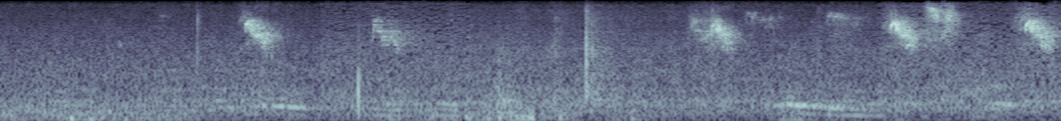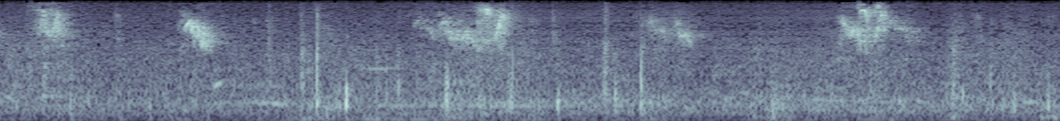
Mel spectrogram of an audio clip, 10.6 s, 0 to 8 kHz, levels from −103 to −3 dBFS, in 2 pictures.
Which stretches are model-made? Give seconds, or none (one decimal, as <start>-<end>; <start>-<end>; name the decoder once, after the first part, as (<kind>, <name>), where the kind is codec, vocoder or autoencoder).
2.4-3.6 (autoencoder, DAC-VAE); 4.2-4.8; 7.6-9.6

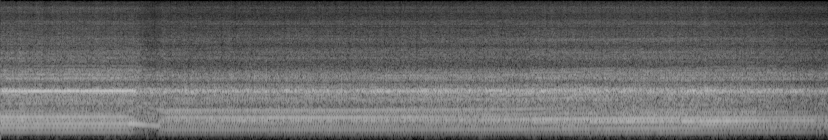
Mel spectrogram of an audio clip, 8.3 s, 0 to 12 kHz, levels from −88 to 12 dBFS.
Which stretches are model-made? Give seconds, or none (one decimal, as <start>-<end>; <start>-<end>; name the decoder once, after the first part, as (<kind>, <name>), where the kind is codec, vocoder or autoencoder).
none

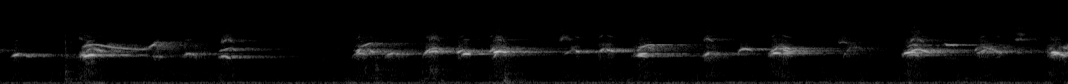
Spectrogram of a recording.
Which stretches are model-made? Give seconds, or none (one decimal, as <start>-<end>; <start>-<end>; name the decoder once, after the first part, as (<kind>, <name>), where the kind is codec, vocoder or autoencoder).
0.5-2.1 (codec, DAC); 9.9-10.7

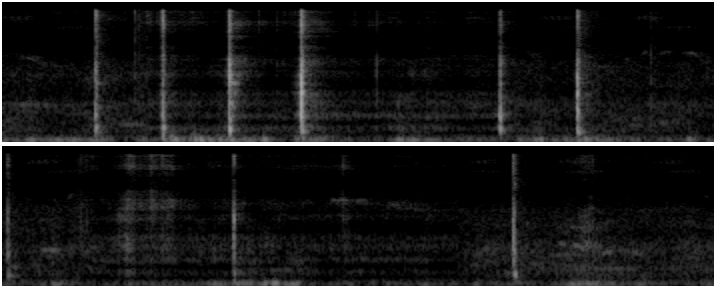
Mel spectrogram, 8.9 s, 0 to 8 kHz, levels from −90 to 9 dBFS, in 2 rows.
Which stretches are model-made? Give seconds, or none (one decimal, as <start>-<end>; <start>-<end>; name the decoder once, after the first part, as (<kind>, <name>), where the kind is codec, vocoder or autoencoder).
0.9-3.2 (codec, SNAC); 5.0-7.3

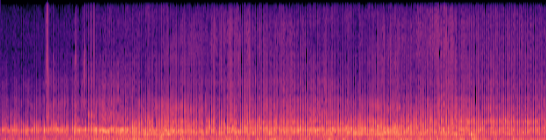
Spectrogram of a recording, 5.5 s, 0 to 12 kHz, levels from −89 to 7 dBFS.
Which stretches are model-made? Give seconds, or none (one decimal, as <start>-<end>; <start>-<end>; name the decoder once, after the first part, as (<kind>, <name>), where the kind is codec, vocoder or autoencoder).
0.0-5.5 (vocoder, BigVGAN v2)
